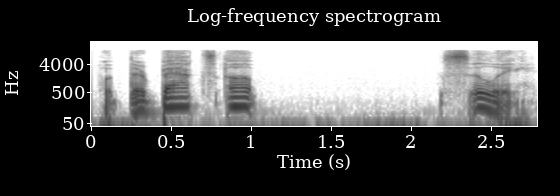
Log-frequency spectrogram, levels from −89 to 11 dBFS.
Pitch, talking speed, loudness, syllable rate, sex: 150 Hz, 85 wpm, -20 LUFS, 3.8 syllables/s, female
